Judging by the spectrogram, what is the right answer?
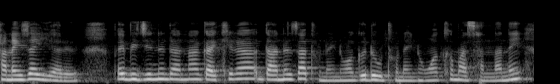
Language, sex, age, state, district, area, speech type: Bodo, female, 18-30, Assam, Kokrajhar, rural, spontaneous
